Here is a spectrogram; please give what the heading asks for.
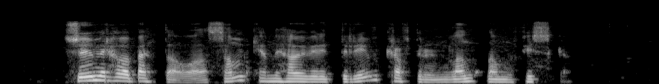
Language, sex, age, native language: Icelandic, male, 20-29, Icelandic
